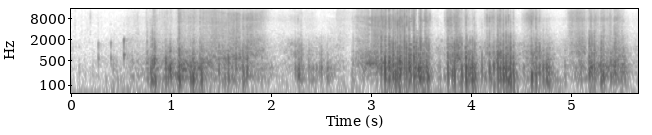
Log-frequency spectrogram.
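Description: Long nails and fingertips scratch and rub a soft white fabric bed cover. Dry, papery rustling and scratching come in uneven swells, with brief quiet gaps between the strokes. The result is a close, soft, textured fabric sound with a bright hiss.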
